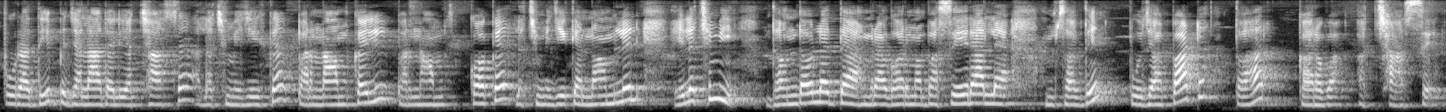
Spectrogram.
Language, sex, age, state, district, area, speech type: Maithili, female, 18-30, Bihar, Samastipur, rural, spontaneous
